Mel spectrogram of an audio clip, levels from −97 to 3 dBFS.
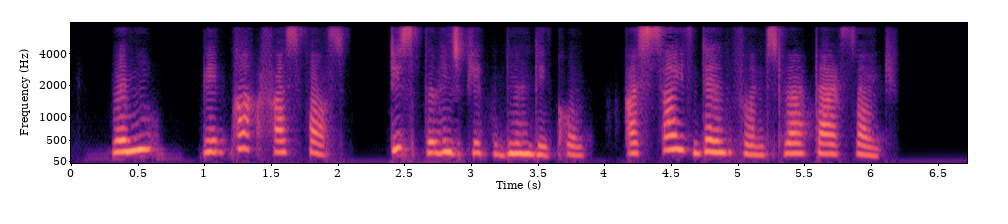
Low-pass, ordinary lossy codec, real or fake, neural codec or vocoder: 7.2 kHz; MP3, 48 kbps; fake; codec, 16 kHz, 0.5 kbps, FreqCodec, smaller model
